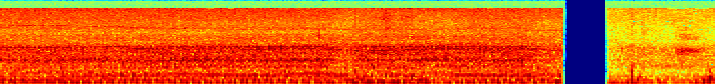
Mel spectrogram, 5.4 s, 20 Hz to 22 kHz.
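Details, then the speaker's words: Tata BS6 phase 2 Cummins diesel (RDE), full throttle but RPM stuck at 1200–1300, won't climb, no fault codes; steady drone at one speed then cut; fuel starvation from kinked/stuck diesel fuel line. "हमने इसे पूरी तरह से दबा दिया है, और यहाँ आप देख सकते हैं कि आरपीएम 12, 12, 13 तक जा रहा है। यह इससे ऊपर नहीं जा रहा है।"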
